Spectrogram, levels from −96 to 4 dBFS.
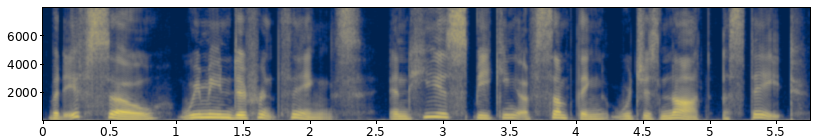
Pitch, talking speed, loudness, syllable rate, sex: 190 Hz, 190 wpm, -18 LUFS, 4.6 syllables/s, female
